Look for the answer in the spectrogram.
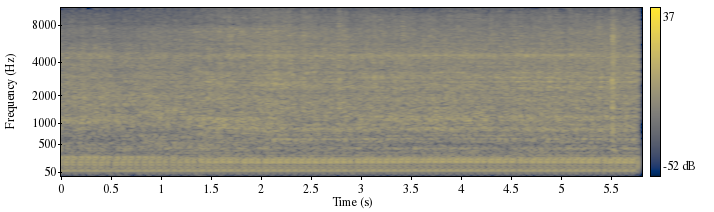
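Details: John Deere L120 riding mower, run after repairs and after bleeding the hydrostatic drive: the small single-cylinder engine runs smooth and even with a steady beat, with no surging or grinding from the drive. Normal running.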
